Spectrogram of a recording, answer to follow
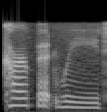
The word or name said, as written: carpetweed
